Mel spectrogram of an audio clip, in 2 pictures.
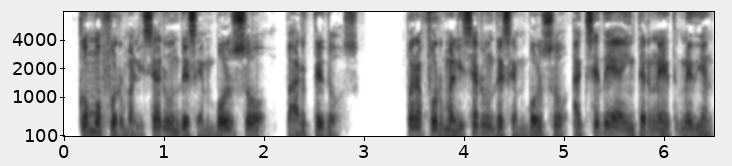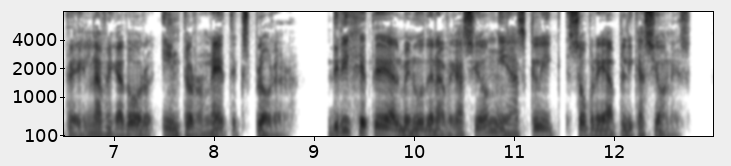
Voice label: Spanish Latin

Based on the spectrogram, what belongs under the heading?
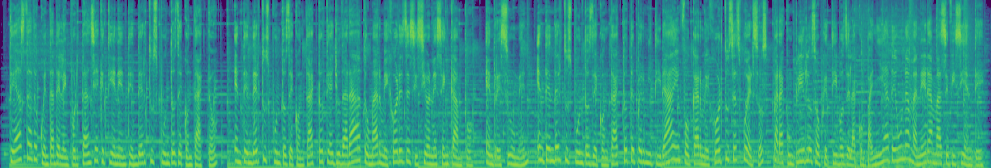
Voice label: Spanish Latin

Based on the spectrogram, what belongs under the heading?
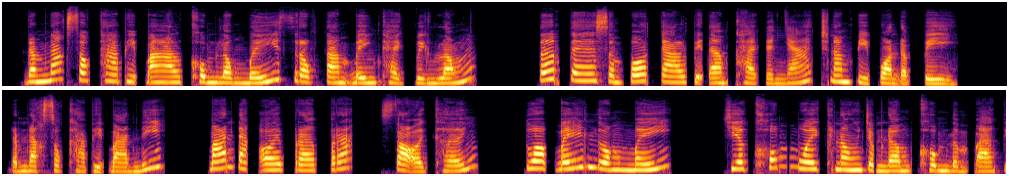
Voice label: Khmer Native

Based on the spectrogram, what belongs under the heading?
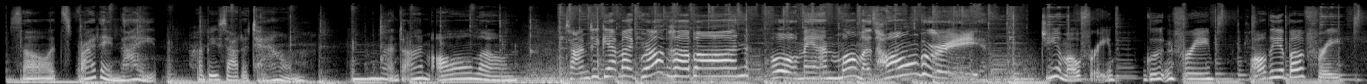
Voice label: English Neutral

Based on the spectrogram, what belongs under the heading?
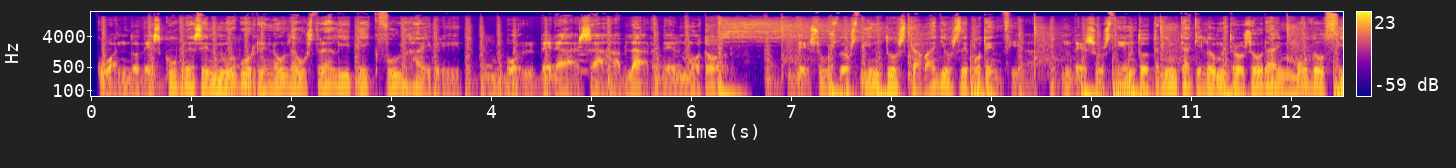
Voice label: Spanish Spain

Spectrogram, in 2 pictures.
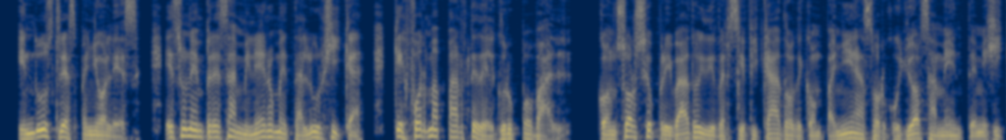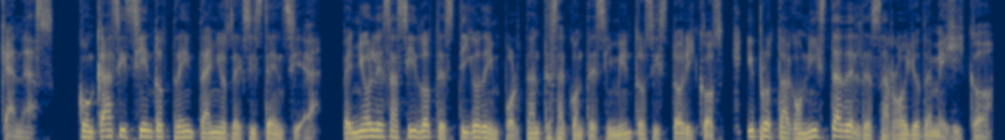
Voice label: Spanish Latin

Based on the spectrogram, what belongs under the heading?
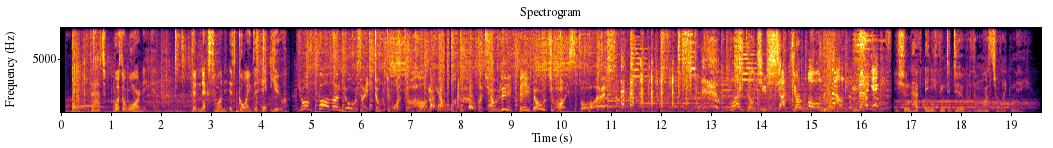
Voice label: English USA

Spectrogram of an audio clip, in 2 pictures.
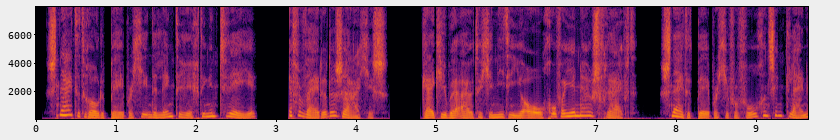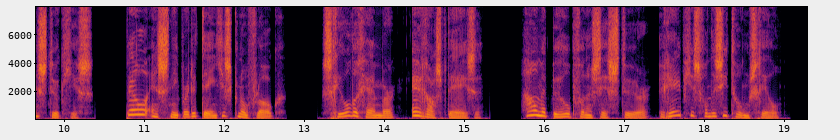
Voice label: Dutch Native

